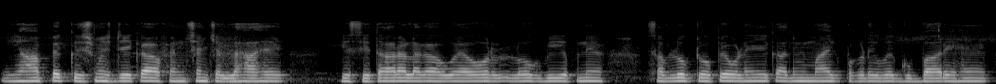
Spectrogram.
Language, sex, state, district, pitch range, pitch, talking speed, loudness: Hindi, male, Uttar Pradesh, Jyotiba Phule Nagar, 145-155 Hz, 150 Hz, 185 wpm, -25 LUFS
